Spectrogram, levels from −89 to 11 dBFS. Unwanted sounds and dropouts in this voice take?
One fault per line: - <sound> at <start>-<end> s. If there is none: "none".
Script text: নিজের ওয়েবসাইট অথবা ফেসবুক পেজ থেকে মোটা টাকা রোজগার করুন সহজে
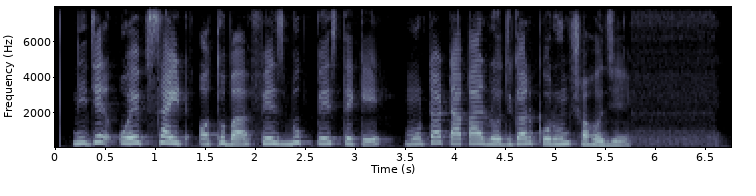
none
